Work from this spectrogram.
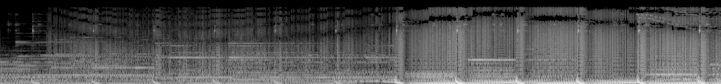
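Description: From 0.46 s to the end of the clip there is buffer tearing: the write and read positions in the audio ring buffer have drifted and now cross inside every period. A small slice of each buffer, roughly a twenty-fifth, holds audio from about 10 ms earlier, spliced in with hard edges on both sides. The result is a steady robotic buzz at 200 Hz, which points to a buffer cycling every 5 ms, and it is heard only while sound is present.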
